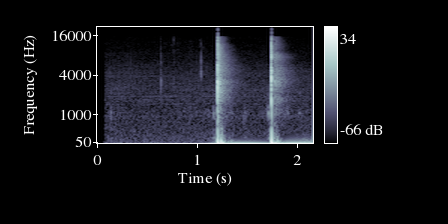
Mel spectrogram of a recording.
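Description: Two sharp finger snaps about half a second apart, starting just over a second in, each with a short reverberant tail.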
